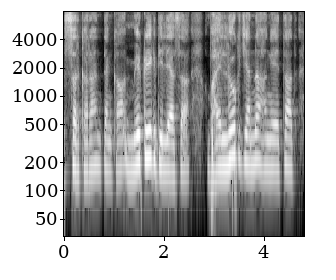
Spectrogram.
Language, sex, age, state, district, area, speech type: Goan Konkani, male, 30-45, Goa, Canacona, rural, spontaneous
